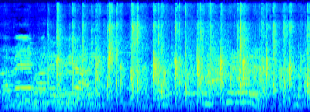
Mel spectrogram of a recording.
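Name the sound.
audience clapping at a prayer meeting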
